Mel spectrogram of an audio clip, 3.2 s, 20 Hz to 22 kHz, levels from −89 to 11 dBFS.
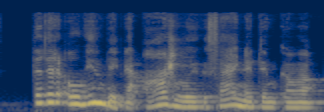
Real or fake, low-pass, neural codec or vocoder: fake; 14.4 kHz; codec, 32 kHz, 1.9 kbps, SNAC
